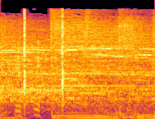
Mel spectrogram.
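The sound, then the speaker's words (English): A loud crowd cheers as a guest is brought out, a steady, dense roar with a couple of sharp claps or whoops popping out early on. Shouting voices blend into the noise. “And this crowd might be about to get really loud here in just a second.”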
